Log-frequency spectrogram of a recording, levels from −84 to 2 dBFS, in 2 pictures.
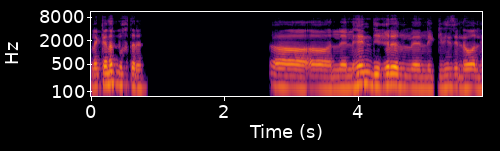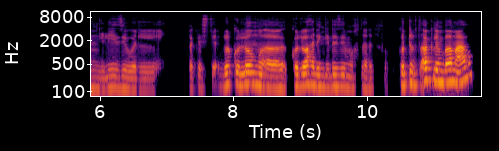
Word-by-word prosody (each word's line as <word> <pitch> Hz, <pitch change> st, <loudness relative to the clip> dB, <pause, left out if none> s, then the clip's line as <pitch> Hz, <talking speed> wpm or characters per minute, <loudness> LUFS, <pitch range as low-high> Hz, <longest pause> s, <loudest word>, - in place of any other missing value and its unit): لكنات 145 Hz, +5 st, +1 dB
مختلفة. 135 Hz, -5 st, -5 dB, 1.9 s
آه 125 Hz, -2 st, 0 dB
آه، 125 Hz, -1 st, -1 dB
ال 120 Hz, +1 st, -7 dB
الهندي 140 Hz, +4 st, 0 dB
غير 145 Hz, +2 st, +3 dB
ال 125 Hz, -2 st, -5 dB
الإنجليزي 120 Hz, +2 st, -6 dB
اللي 120 Hz, 0 st, -6 dB
هو 125 Hz, 0 st, +2 dB
الإنجليزي 120 Hz, 0 st, -8 dB
والباكستا 105 Hz, -1 st, -11 dB
دول 150 Hz, +3 st, -1 dB
كلّهم 155 Hz, 0 st, +1 dB
آآ، 125 Hz, -2 st, +1 dB
كل 140 Hz, 0 st, -1 dB
واحد 145 Hz, -1 st, +4 dB
إنجليزي 135 Hz, +1 st, -5 dB
مختلف، 115 Hz, -2 st, -11 dB, 0.3 s
كنت 150 Hz, +2 st, -1 dB
بتتأقلم 180 Hz, +3 st, +3 dB
بقى 175 Hz, +1 st, +8 dB
معاهم؟ 255 Hz, +9 st, +6 dB
130 Hz, 125 wpm, -23 LUFS, 120-145 Hz, 1.9 s, بقى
